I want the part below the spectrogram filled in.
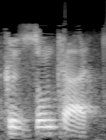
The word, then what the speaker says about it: Gazunta: Gazunta, G-A-Z-U-N-T-A. Or for the American pronunciation, G-A-Z-U-N-T-A.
